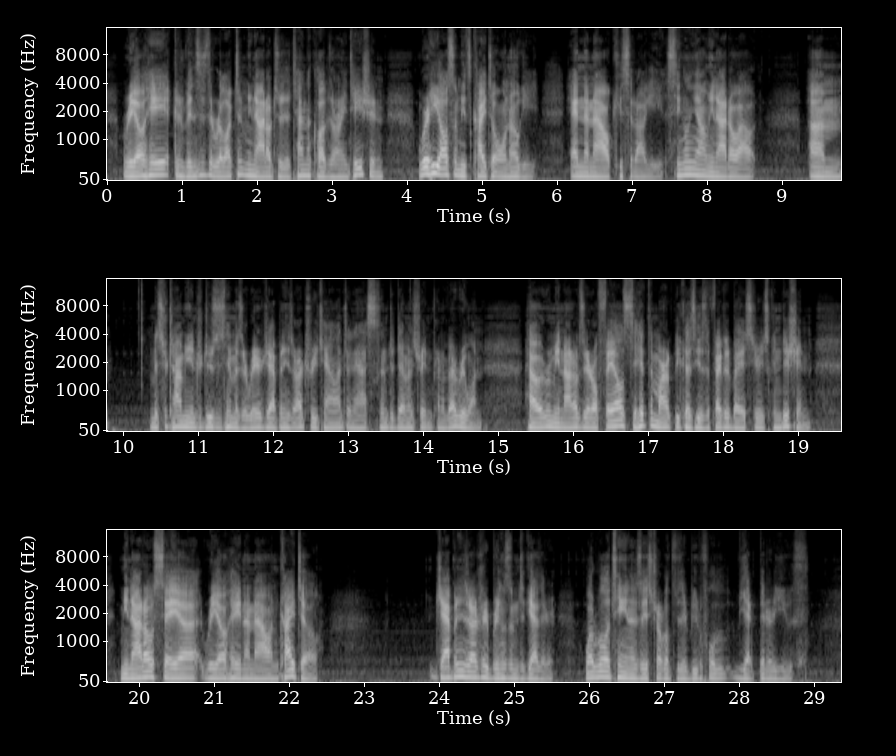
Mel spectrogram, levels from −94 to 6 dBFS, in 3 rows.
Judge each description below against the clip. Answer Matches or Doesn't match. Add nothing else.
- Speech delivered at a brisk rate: Doesn't match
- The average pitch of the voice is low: Matches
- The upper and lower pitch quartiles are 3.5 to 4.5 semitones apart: Doesn't match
